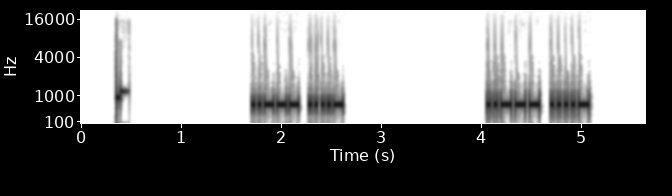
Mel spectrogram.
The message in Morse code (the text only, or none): 24 24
